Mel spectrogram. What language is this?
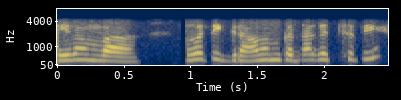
Sanskrit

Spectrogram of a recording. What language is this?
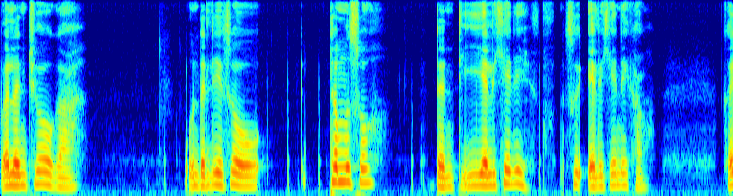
Geji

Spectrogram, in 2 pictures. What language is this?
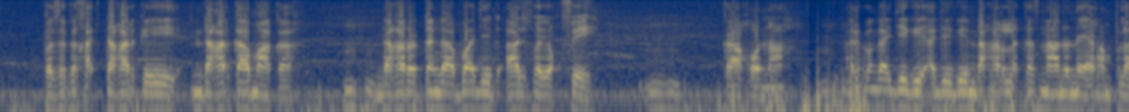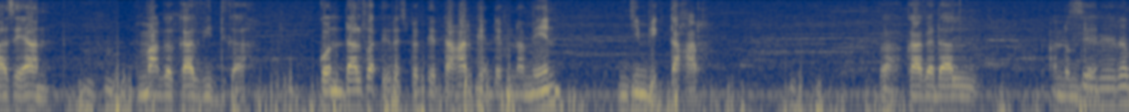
Serer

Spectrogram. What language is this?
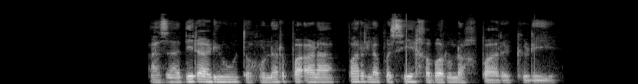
Pashto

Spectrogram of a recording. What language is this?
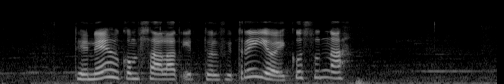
Javanese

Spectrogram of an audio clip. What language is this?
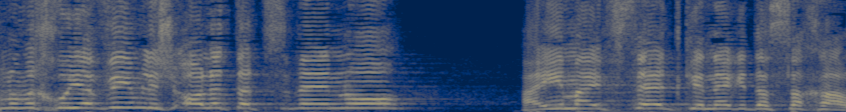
Hebrew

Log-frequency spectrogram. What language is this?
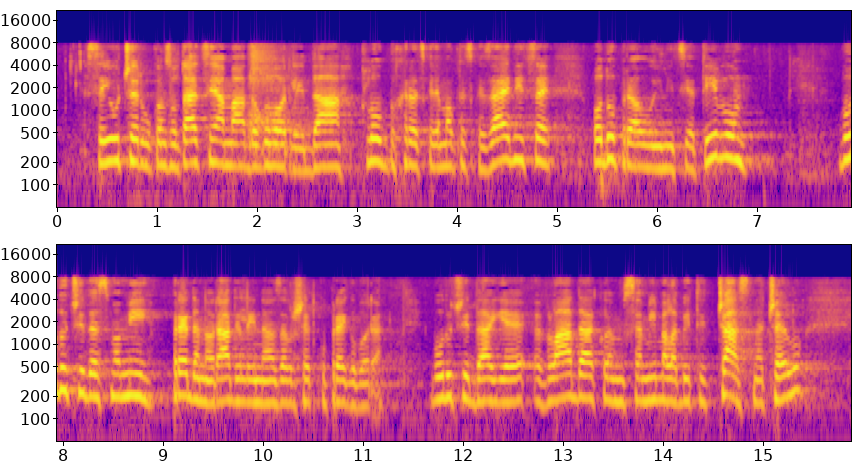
Croatian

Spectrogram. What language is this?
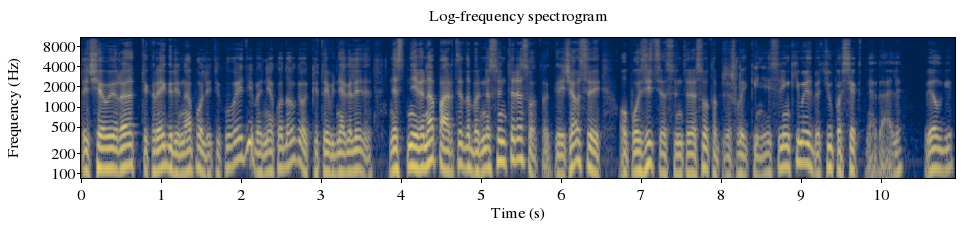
Lithuanian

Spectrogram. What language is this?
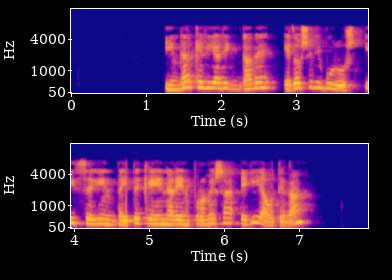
Basque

